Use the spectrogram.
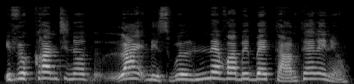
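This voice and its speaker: A woman's voice: on the high side, expressive, moderate pace. A woman in her forties from Jamaica, with a Jamaican accent, chatting casually with live-stream viewers and repeating her points with emphasis. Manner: emphatic and repetitive, talking straight to viewers. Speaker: vlogger.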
